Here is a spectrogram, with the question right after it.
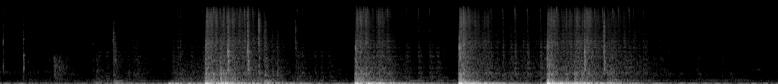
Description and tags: deur theaterzaal
house-recording, domestic, home, indoor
